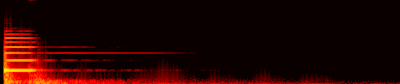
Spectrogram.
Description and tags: realistic piano tone
Acoustic, grand, piano, wood, real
